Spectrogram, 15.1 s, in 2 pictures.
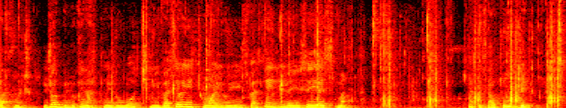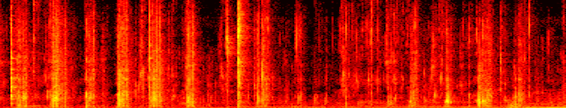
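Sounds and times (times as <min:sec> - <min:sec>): person chewing and biting: 0:03.6 - 0:15.0.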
